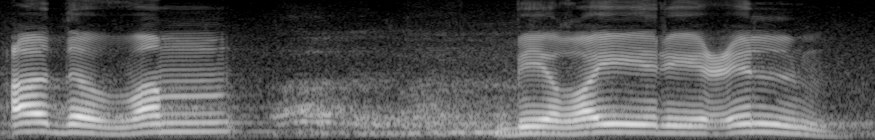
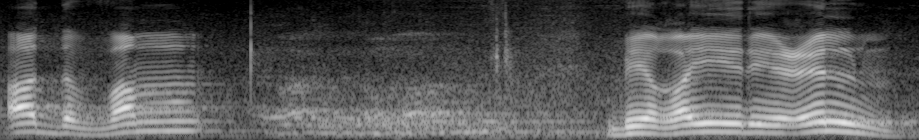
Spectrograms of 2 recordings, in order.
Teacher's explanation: نون ساکن کے بعد با آ جائے تو اس میں میم کی آواز آتی ہے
